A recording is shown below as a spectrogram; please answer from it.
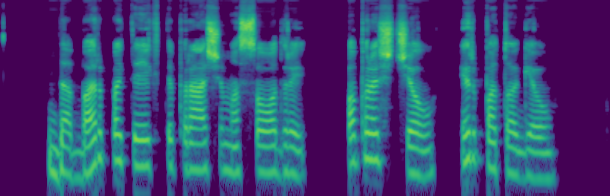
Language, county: Lithuanian, Kaunas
